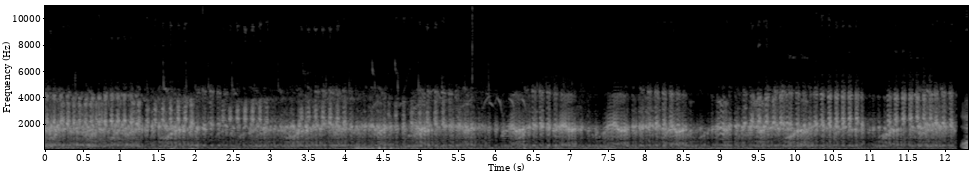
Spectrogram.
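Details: In spring at a small pond, a dense chorus of common water frogs and pool frogs: rattling, pulsed croaks overlapping from many males, mainly from two sides of the water, calling to lure females.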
